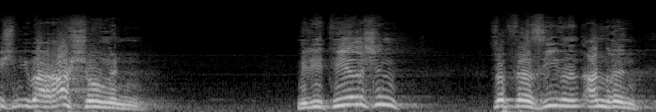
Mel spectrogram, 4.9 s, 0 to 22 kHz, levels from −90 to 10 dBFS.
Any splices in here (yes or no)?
no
